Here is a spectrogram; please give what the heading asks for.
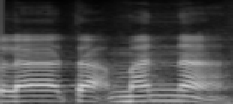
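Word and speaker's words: لا تأمنا: Tidak, bukan, cuman hanya isyarat saja monyong, tapi bunyi u-nya hilang. Ya. Bunyinya bunyi u-nya hilang, hanya isyarat gerakan bunyi domah, huruf domah, tanda domah u gitu ya.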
